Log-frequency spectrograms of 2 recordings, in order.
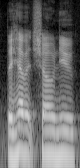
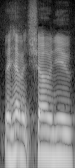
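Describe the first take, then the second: No difference in how they are said.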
